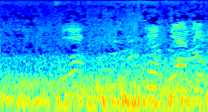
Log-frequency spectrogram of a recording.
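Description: People talking in short snatches over a steady low rumble of outdoor street background noise.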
